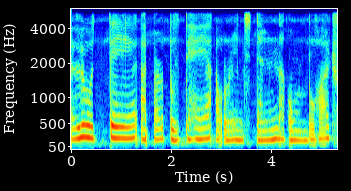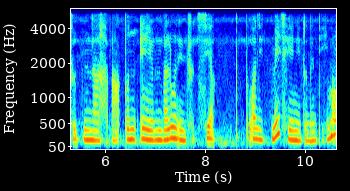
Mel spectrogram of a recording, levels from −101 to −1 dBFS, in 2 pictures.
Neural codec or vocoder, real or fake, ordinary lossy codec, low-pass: codec, 16 kHz, 2 kbps, FreqCodec, larger model; fake; none; 5.4 kHz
